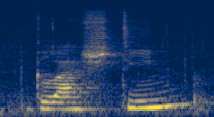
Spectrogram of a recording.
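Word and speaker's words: Glashtin: But as I've heard in some YouTube videos, it's actually pronounced Glashtim.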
